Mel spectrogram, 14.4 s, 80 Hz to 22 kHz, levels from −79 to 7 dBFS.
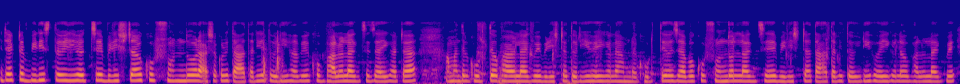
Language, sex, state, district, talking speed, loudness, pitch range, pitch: Bengali, female, West Bengal, Jhargram, 160 wpm, -23 LUFS, 230-250 Hz, 235 Hz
